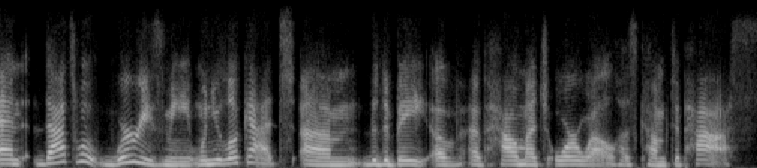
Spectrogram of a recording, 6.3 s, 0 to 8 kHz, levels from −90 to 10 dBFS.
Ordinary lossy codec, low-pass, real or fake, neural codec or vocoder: Opus, 16 kbps; 7.2 kHz; fake; codec, 16 kHz in and 24 kHz out, 1 kbps, XY-Tokenizer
